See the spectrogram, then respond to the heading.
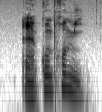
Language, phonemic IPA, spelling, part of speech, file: French, /kɔ̃.pʁɔ.mi/, compromis, noun / verb, Fr-compromis.ogg
- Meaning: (noun) compromise, trade-off; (verb) 1. first/second-person singular past historic of compromettre 2. past participle of compromettre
